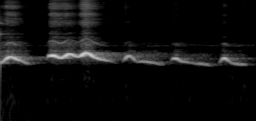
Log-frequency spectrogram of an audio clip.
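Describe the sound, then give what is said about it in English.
A person whistles in wavering, gliding tones imitating wind blowing through the woods on a crisp November night: one long swooping phrase, then three shorter falling whistles, with no talking. “A rare whistle blows by.”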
